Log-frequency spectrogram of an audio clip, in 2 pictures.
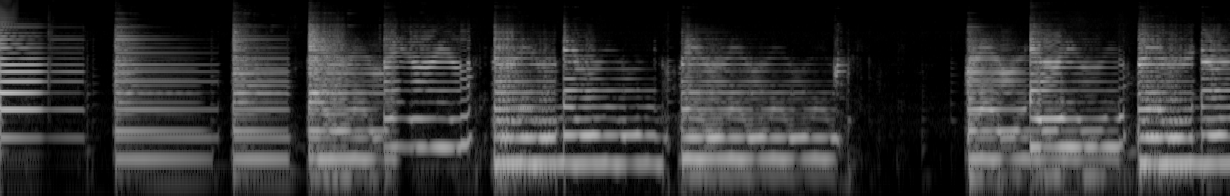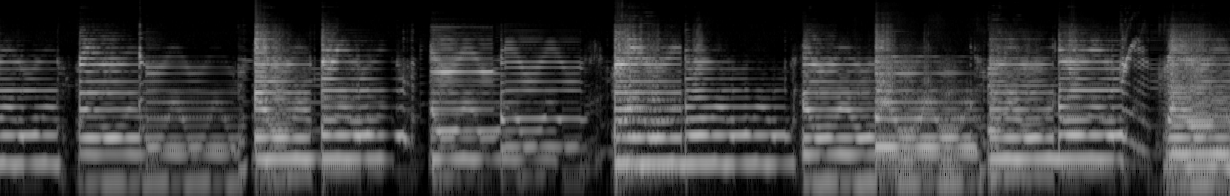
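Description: Electric guitar played on a clean tone through a Joyo Meteor amp, picking bright chords and arpeggios with short pauses between phrases, close and clear with a light chorus-like shimmer and no talking.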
